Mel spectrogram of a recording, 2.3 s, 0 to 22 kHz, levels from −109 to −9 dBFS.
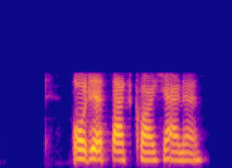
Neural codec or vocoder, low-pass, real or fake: codec, 16 kHz, 1 kbps, FunCodec, trained on LibriTTS, 50 frames a second; 3.6 kHz; fake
